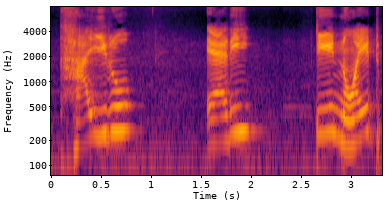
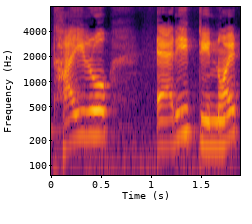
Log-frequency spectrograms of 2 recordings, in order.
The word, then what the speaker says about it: থাইরো অ্যারিটেনয়েড: উত্তর, মানুষের স্বরতন্ত্রীদ্বয়ের স্থিতিস্থাপকতা নিয়ন্ত্রণ করে, উচ্চারণটা ভালো করে দেখো, থাইরো অ্যারিটেনয়েড পেশি। আরেকবার বলছি দেখো, থয়াকার হস্যই রয়কার, থাইরো অয়জপাল্লা আকার হচ্ছে অ্যারি টয় একার, অ্যারিটেনয়েড পেশি, থাইরো অ্যারিটেনয়েড পেশি।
